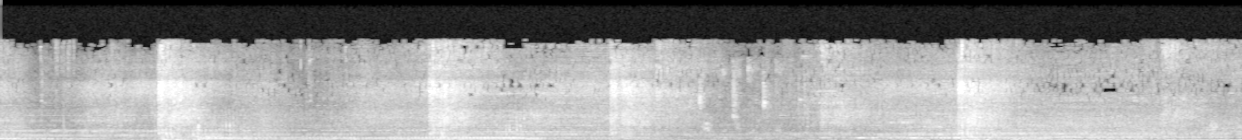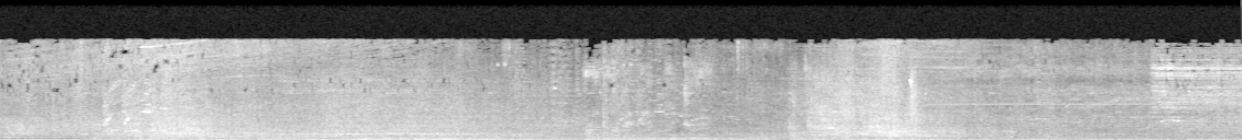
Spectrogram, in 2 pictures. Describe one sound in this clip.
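A spacecraft engine hums low and steadily.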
